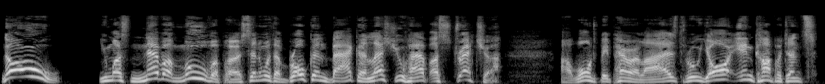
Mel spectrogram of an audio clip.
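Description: A man's voice: on the high side, big pitch swings, moderate pace, fairly bright tone, breathy edge, dry recording, studio quality, voice pushed up, exaggerated voice. A man voicing an obese, pompous, indignant man who lectures and complains melodramatically in an audiobook. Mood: outraged bellowing.

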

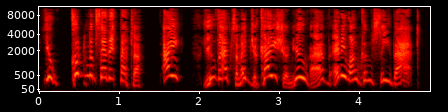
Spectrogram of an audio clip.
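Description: A man's voice: very high-pitched, wildly swooping pitch, moderate pace, dry recording, clean studio sound, voice pushed up, exaggerated voice. A man reading an audiobook, voicing a crowd of eager, cheerful creatures who agree with everything. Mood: fawning. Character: chorus of fawning yes-man creatures.

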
